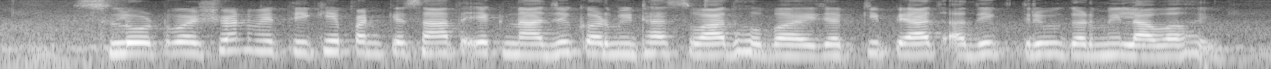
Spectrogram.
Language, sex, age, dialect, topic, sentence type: Magahi, female, 25-30, Western, agriculture, statement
